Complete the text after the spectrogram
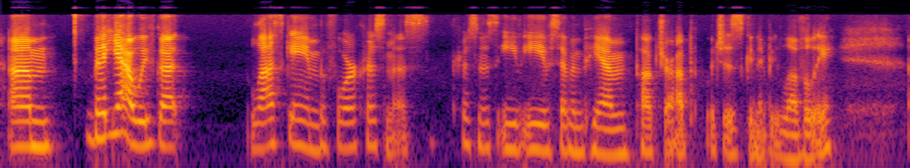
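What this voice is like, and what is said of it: Congested, sick-sounding voice. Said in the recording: “sorry about my voice to you and everyone listening, because I have a bit of a cold.”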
